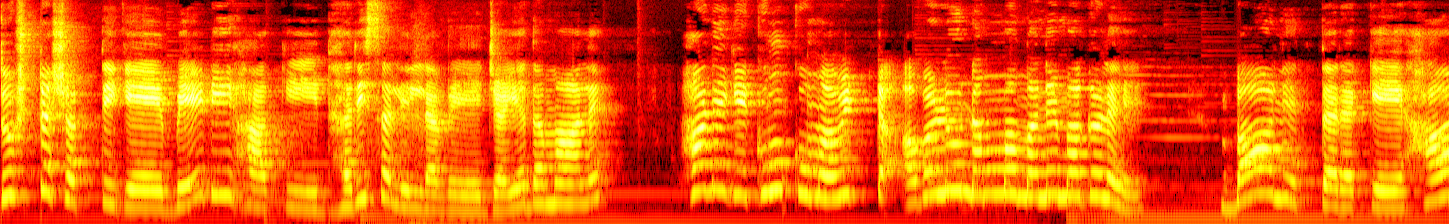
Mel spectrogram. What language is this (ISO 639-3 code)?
kan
